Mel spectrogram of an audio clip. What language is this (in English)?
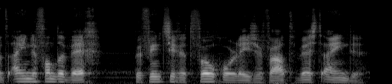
Dutch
